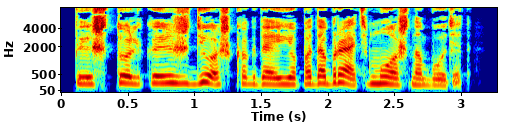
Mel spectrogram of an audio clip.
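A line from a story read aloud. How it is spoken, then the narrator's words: Growling. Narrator (Russian): рычал Константин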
